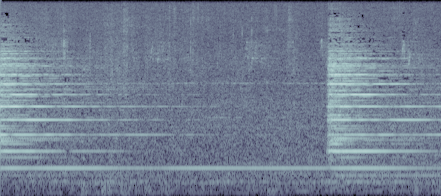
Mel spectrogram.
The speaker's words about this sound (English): It's been a year since two bombs exploded near the finish line of the Boston Marathon. This afternoon, the city observed a moment of silence to mark the blast. It was followed by the ringing of a church bell.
